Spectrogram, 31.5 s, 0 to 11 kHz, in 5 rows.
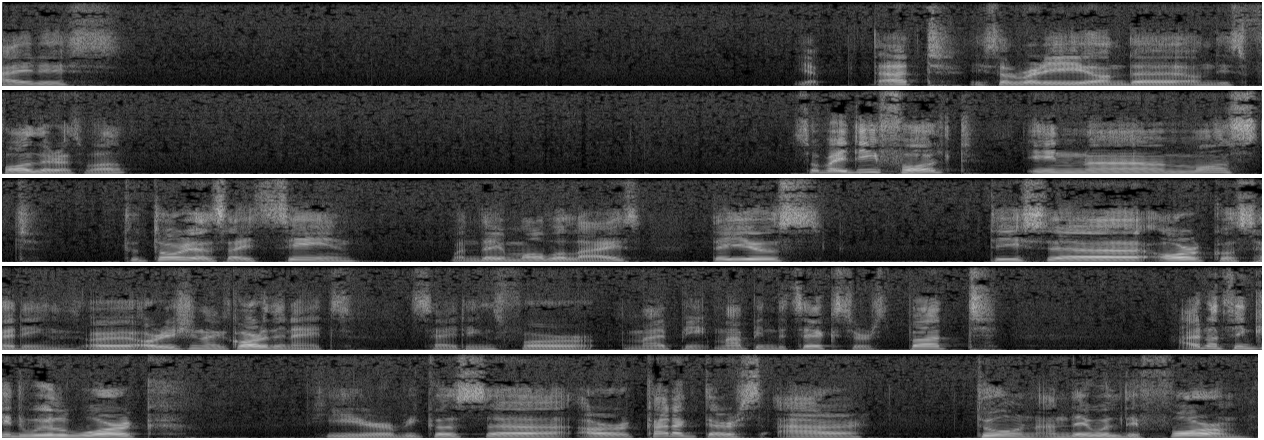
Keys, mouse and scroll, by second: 11.1-11.6 scroll up 2, 11.2 alt+z, 11.9 shift+middle click, 13.3 1, 13.7 scroll down 1, 27.9-28.3 scroll down 1, 28.5 middle click, 29.0 KP_1, 29.3 s.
